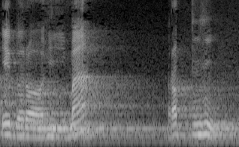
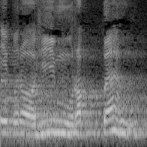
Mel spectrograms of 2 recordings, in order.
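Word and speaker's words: إِبْرَاهِيمَ رَبُّهُ: Perhatikan wa idh ibtala Ibrahima rabbuhu. Ibrahima rabbuhu. Ini kalau dibacanya keliru, wa idh ibtala Ibrahimu rabbahu. Perhatikan yang pertama tadi Ibrahima rabbuhu.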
